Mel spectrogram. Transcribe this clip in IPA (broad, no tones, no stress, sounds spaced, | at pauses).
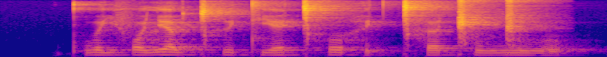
kʷʼ ɐ j f ɔ lʲ a w ǀʰ ɨ tʲ ɛ ǀʰ o h ɘ tʲ ǀʰ ɐ ǁ ũ ŋ͡ǁ u o̯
